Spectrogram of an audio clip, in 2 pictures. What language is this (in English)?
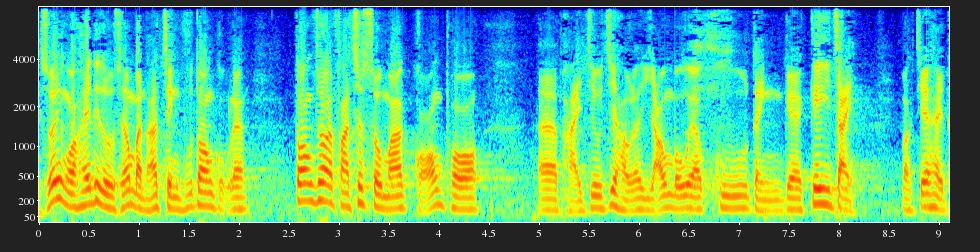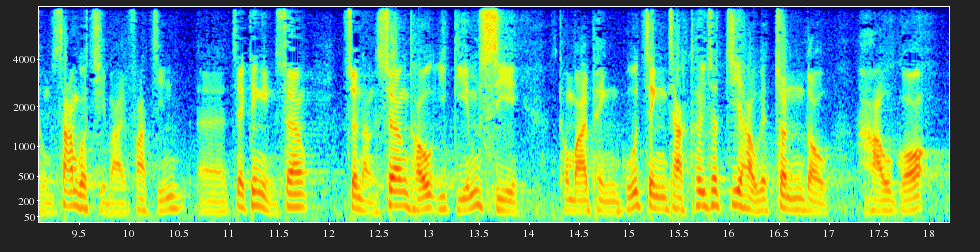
Cantonese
